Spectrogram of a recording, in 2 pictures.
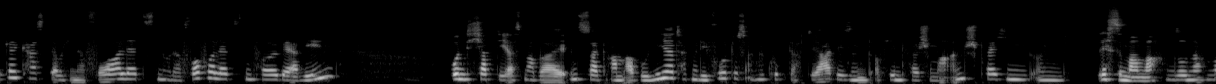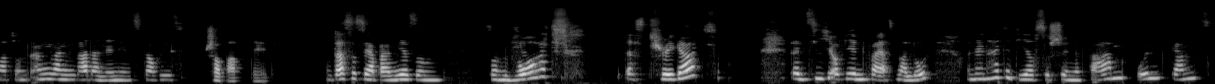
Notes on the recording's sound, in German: Ich arbeite noch stark an der Tonqualität und hoffe, dass es von Mal zu Mal besser wird.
